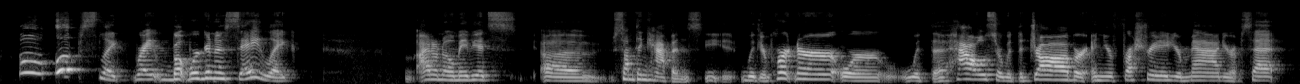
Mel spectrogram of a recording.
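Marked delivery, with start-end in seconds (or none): 0.2-1.0 very high, exaggerated, over-the-top baby talk. Showing how one talks to a baby: exaggerated tone used with a baby. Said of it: "that exaggerated with a baby".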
